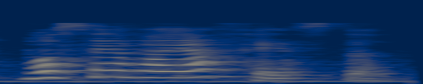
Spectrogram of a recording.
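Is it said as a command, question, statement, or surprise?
statement. It is said as a flat declarative statement. The speaker asserts that the listener is going. "É uma declaração. Eu afirmei"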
